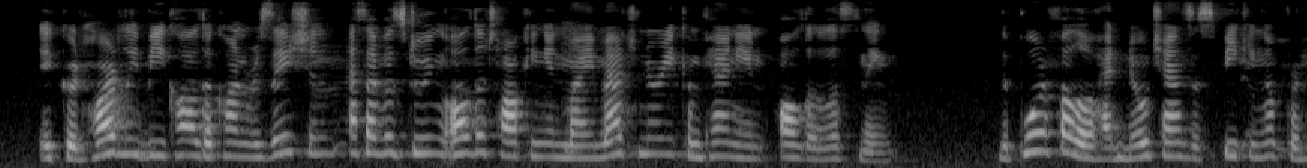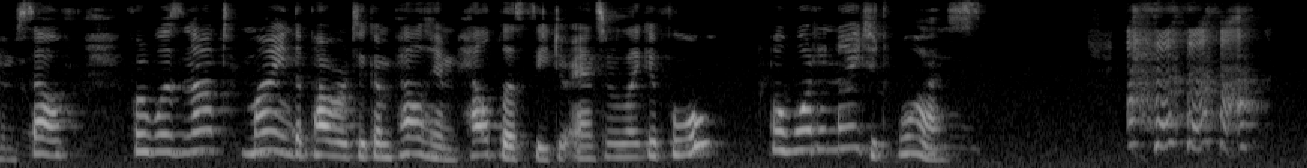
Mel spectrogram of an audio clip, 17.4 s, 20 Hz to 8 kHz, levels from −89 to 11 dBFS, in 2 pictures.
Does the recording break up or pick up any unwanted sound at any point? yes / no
yes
